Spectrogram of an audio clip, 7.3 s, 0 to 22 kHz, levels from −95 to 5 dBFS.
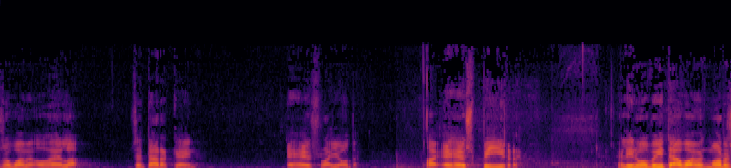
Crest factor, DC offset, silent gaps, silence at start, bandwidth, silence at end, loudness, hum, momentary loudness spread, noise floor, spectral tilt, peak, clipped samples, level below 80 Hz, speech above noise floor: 20 dB; under 0.1%; none; 0 s; 16 kHz; 0 s; -33 LUFS; none; 17 LU; -67 dBFS; -4.5 dB/octave; -14 dBFS; under 0.1%; -70 dBFS; 35 dB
